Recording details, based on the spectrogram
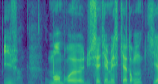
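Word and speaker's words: Eve: incarnerez EV ou Yve donc e ve hein mais se prononce Yve membre du 7e escadron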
